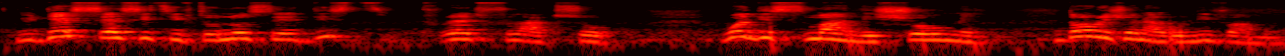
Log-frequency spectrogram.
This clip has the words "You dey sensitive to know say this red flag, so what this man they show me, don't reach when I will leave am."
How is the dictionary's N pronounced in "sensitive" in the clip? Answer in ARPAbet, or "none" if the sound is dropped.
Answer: N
